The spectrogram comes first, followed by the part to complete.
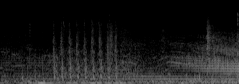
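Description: Rapid machine-gun fire in the distance, a fast even run of shots, over a low steady drone.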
